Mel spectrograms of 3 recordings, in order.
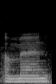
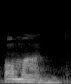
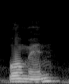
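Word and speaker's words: אָמֵן: In addition, he should say the word amen clearly and properly, not oman, which does not have the same meaning as amen. Okay, so that's like depends like which pronunciation you're holding by. Like the Hasidish, the Litvish are like more to the side of omen than amen, because there's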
